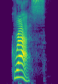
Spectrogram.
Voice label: "grass", English; 3000 words

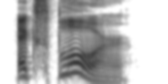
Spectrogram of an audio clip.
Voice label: "explore", English; 3000 words

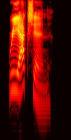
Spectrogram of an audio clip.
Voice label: "REACTION", English; 3000 words

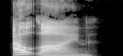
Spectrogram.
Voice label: "OUTLINE", English; 3000 words

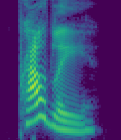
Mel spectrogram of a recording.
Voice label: "proudly", English; 3000 words

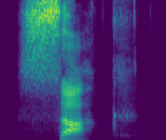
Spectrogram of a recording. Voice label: "suck", English; 3000 words

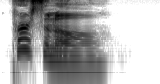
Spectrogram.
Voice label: "PERSONAL", English; 3000 words

